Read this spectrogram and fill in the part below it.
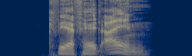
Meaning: cross-country, across the countryside, across fields
- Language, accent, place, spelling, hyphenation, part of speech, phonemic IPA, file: German, Germany, Berlin, querfeldein, quer‧feld‧ein, adverb, /kveːɐ̯fɛltˈʔaɪ̯n/, De-querfeldein.ogg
